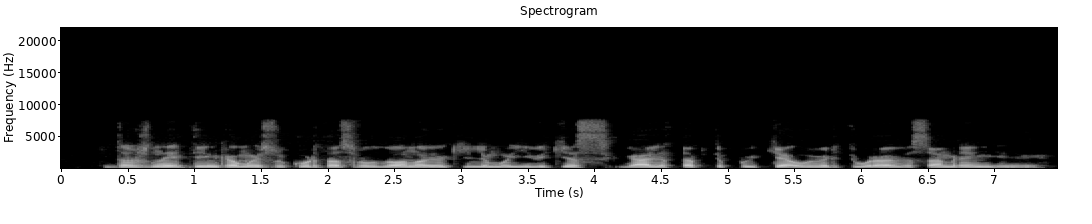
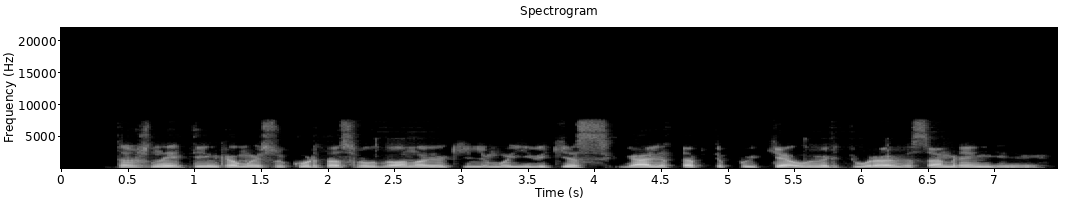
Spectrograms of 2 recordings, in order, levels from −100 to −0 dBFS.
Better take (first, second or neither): first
